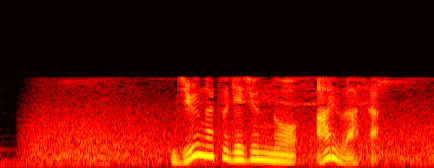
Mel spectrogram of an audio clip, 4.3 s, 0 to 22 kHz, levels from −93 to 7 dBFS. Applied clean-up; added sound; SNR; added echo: none; none; none; none.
